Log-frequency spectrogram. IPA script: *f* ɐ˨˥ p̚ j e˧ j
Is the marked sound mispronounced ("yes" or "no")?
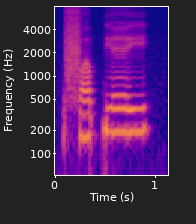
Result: no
